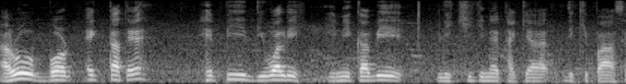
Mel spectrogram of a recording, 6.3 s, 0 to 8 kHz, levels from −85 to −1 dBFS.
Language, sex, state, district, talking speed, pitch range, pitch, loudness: Nagamese, male, Nagaland, Dimapur, 145 wpm, 125-160 Hz, 145 Hz, -19 LUFS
